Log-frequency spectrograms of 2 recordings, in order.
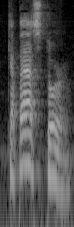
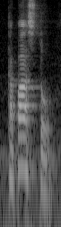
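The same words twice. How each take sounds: First: The final R is pronounced strongly. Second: The final R is almost silent. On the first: "o R no final ele fica muito forte" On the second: "no inglês britânico o R no final ele é quase que praticamente silencioso"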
